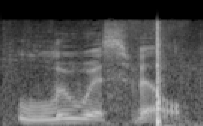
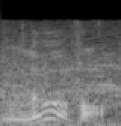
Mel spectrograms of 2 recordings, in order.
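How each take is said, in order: First: The name is said the way outsiders say it. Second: The name is said the way locals say it. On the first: The speaker calls it wrong. "just don't call it Louisville" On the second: The speaker calls it right. "If you want to sound like a local"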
